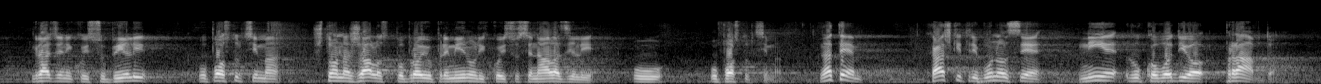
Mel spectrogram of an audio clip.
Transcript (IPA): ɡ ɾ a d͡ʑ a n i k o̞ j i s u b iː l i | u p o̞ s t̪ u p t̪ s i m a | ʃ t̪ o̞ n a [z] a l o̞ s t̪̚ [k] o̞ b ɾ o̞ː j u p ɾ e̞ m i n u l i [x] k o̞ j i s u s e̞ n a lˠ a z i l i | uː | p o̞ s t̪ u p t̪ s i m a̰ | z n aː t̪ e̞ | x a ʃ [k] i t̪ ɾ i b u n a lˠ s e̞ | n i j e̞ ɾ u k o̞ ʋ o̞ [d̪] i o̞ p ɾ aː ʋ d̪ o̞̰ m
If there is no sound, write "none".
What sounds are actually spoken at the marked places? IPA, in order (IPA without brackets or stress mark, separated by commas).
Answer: ʒ, p, x, k, d̪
